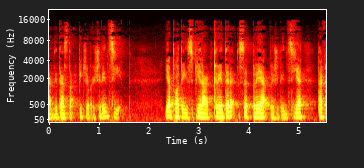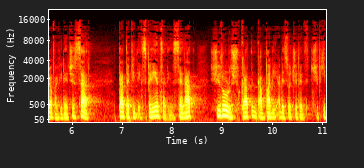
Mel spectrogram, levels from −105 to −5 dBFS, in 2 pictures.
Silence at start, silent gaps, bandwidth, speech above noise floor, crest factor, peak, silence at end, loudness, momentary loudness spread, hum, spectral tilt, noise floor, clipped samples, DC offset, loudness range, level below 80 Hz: 0 s; none; 16 kHz; 33 dB; 20 dB; 0 dBFS; 0 s; -21 LUFS; 12 LU; none; -5.5 dB/octave; -54 dBFS; under 0.1%; under 0.1%; 2 LU; -50 dBFS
